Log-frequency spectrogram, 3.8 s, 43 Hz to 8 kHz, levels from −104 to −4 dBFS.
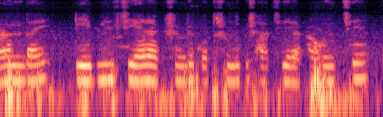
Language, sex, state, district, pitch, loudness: Bengali, female, West Bengal, Alipurduar, 210 Hz, -20 LUFS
